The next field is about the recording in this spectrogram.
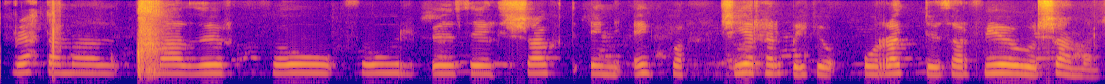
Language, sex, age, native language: Icelandic, female, 40-49, Icelandic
